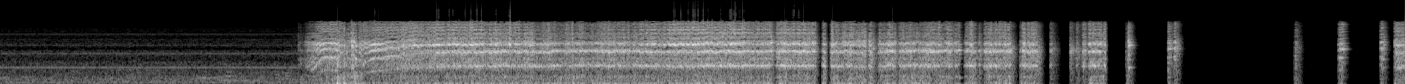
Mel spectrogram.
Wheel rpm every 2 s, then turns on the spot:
0, 50, 220, 230, 230, 230, 130.
none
